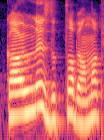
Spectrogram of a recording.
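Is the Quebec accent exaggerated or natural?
natural. The Quebec accent is calm and natural. The speaker calls it right. "parle normalement comme là, mais avec ton accent québécois"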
